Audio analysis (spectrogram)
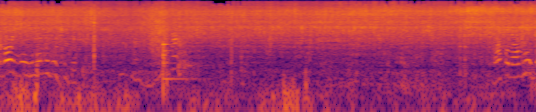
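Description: Green chilies fry in a pan with a close, steady sizzle and hiss, stirred with a few scraping clinks. A voice speaks briefly over the cooking.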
